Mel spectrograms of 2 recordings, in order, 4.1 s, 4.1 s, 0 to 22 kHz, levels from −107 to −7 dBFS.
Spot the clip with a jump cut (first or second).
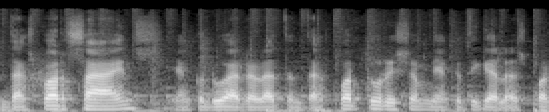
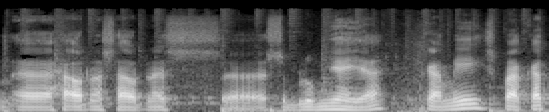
second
